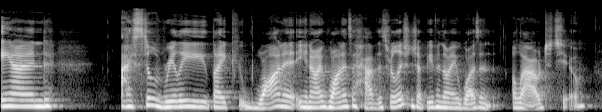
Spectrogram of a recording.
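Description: A woman talks at a moderate pace and medium pitch, with ordinary pitch variation. She has an unremarkable speaking voice. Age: 30s. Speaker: podcast host. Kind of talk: solo podcast monologue. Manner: casual, conversational with fillers.

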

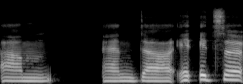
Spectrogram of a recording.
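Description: Ordinary pitch variation runs through this voice with a French accent. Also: woman. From Switzerland, Geneva. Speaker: food and travel writer. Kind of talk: interview. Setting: video call.

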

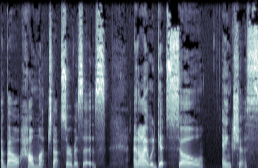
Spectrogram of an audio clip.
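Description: Very slowly, a woman speaks at medium pitch with fairly even intonation. The recording is very clean, with a silent background. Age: 30s. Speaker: podcast host, healing coach. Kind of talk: solo monologue, personal reflection.

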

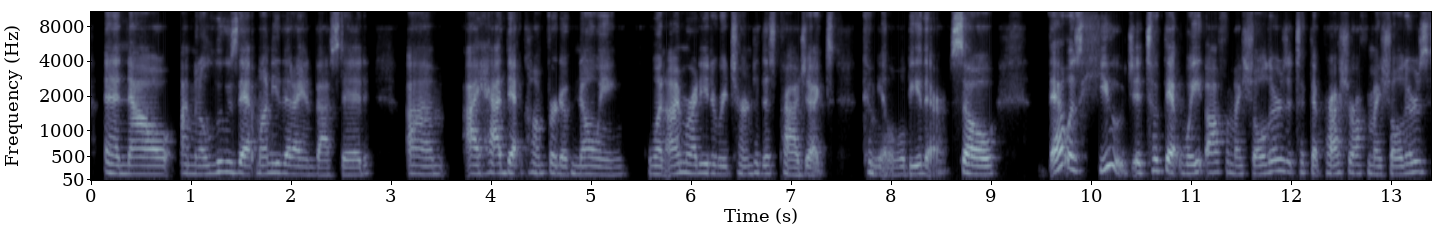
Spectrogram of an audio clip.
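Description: A woman with an American accent talks at a fairly quick pace and fairly low pitch, with fairly even intonation, over a quiet background. She has a plain, everyday voice. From Michigan, US. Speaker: design coaching client. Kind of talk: interview testimony.

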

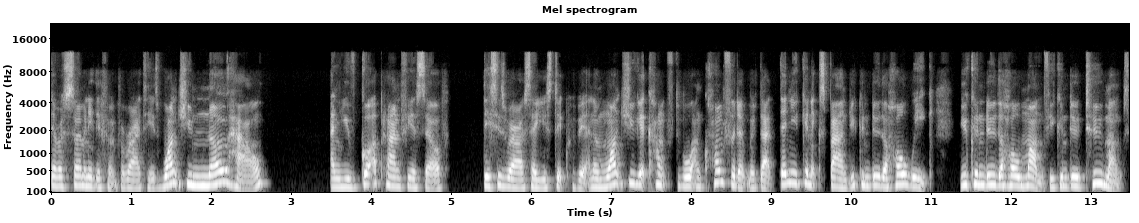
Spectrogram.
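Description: A woman with a British accent, a dark, mellow tone, ordinary pitch variation and a fairly quick pace, against a quiet background. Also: medium pitch for a woman. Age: 40s. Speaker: meal prep coach. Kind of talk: interview.

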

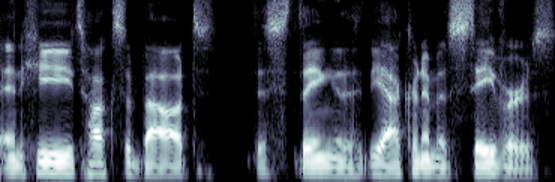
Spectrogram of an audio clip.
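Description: A man speaks at a moderate pace in a very deep, low pitch with a Midwestern American accent. His intonation is monotone and flat, over a quiet background. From US Midwest, Illinois. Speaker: university English teacher and real estate investor. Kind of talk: interview conversation.

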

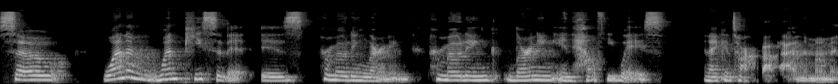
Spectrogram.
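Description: In an American accent, a woman talks at a fairly slow pace with vocal fry, medium pitch and very even loudness. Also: ordinary pitch variation. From Los Angeles, US. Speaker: sociology professor and author. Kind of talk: interview conversation.

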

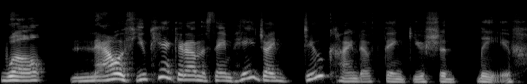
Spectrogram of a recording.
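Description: A woman speaks at a fairly slow pace with hardly any pauses, her medium pitch swinging very widely. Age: 40s. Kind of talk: interview conversation. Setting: remote call.

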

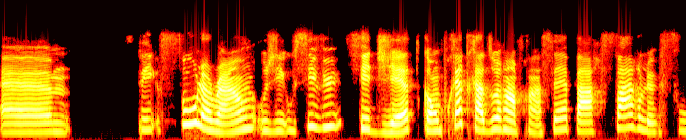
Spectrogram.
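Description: Very slowly, a woman speaks in a bright, sharp tone with lively intonation, captured dry and close with no echo against a quiet background. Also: fairly high pitch for a woman, big swings in loudness. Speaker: dog trainer. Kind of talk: interview.

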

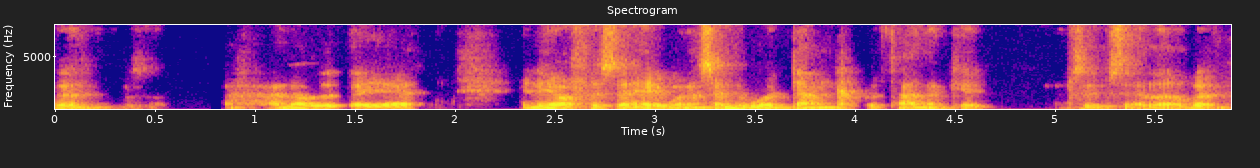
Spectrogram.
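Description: With a British accent, a man speaks at a rather brisk pace. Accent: UK English. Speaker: head brewer. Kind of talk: casual interview chat.

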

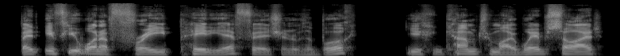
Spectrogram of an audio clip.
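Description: An Australian-accented man at a fairly quick pace, with ordinary pitch variation, in a dry, close sound with no echo and a very clean recording over a silent background. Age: 50s. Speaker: executive recruiter. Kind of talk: interview.

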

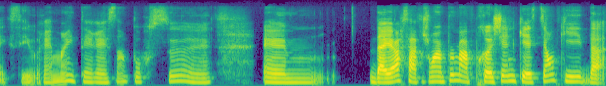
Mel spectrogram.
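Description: A woman with a Quebec accent speaks at a fairly slow pace, with long, frequent pauses and a medium pitch. Her intonation is fairly even, and the recording is very clean with a silent background. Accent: Québécois French. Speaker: podcast host and speech-language pathologist. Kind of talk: casual interview. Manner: hesitant, many fillers.

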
